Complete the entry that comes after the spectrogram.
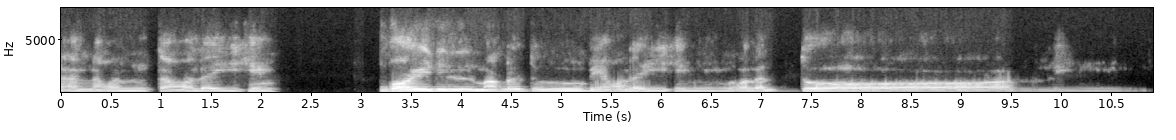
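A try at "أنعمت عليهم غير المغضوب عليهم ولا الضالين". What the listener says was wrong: আহ, ছোট ছোট কয়েকটা জিনিস, মেইন যে জিনিস দুইটা ফিক্স করতে হবে সেটা হচ্ছে আইনের মাখরাজ আর র এর তাক- তাক- তাকরীরটা হচ্ছে না, কিন্তু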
